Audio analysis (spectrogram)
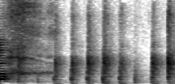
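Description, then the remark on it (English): A quick, even series of about seven knuckle knocks on a glass window, sharp, with no voices. “We can knock on the glass, I guess.”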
